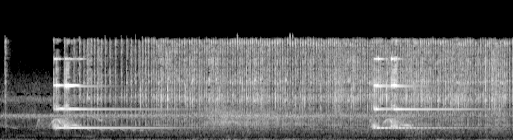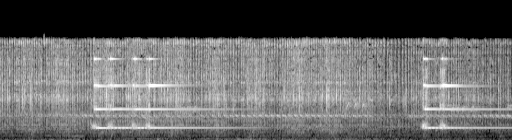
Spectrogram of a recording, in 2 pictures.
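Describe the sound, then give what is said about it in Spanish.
A steady, buzzing rattle from a small piece of cardboard placed between the spokes of a new purple bicycle, so that it roars like a motorbike, runs throughout, while a bicycle bell rings four times at irregular intervals, bright. “Entre sus rayos, Juan le puso un cartoncito para que rugiera como si fuese una moto.”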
